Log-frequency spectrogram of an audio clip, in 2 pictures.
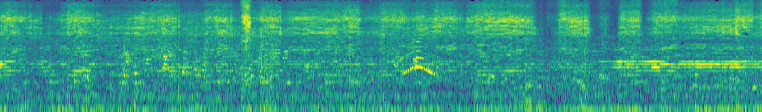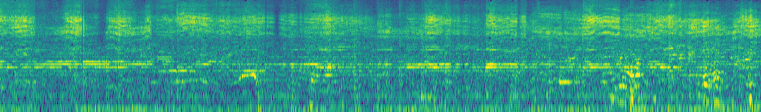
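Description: Corded electric hair clippers buzzing steadily as they cut a child's hair.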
